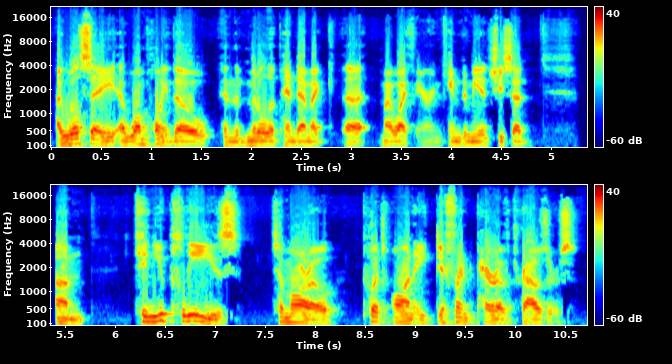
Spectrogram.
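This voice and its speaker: A man's voice: fairly low pitch, moderate pace, low-quality recording. Man telling reflective workplace anecdotes. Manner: reflective storytelling, quoting dialogue. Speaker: interview guest, people executive. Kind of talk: conversational interview answers with anecdotes.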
